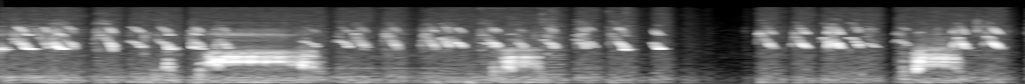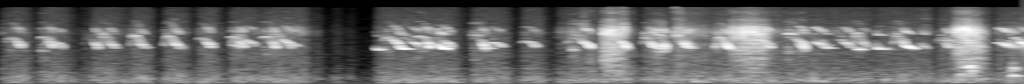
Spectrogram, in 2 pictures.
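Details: Domestic hen with her chicks: high, quick chick peeps in dense runs, interrupted by two brief silences, with louder low hen clucks early in the recording.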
